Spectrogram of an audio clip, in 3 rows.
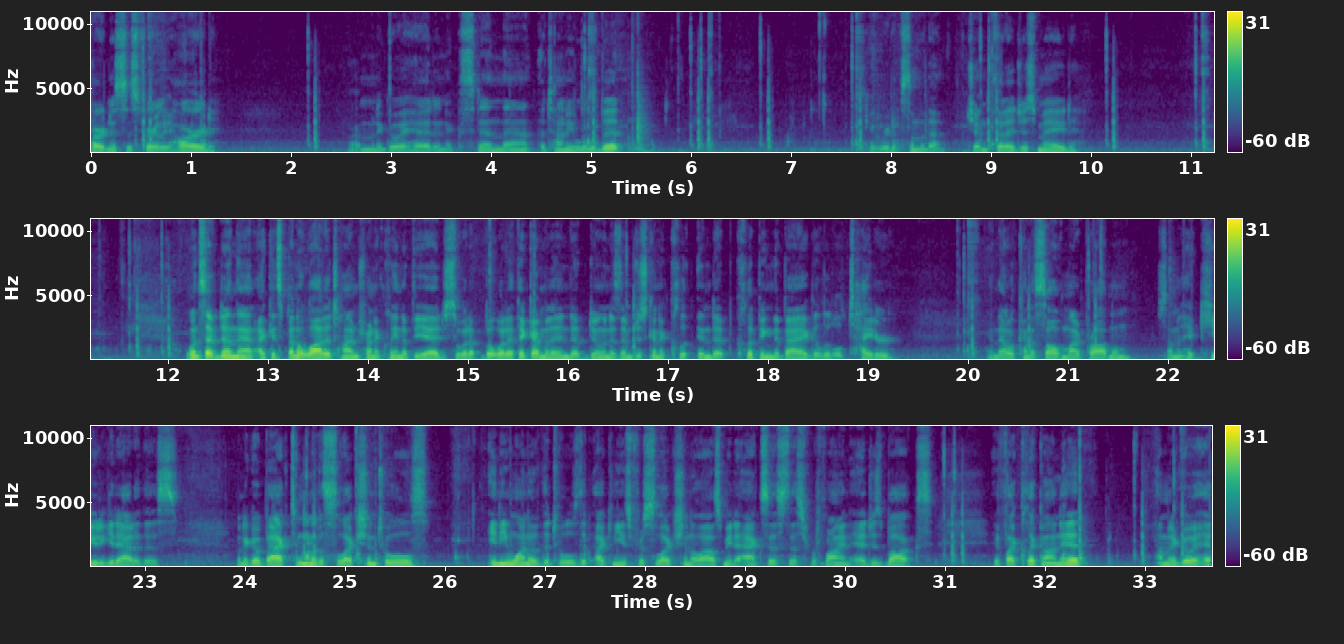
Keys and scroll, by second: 1.1 [, 11.4 space, 20.3 space, 22.2 q.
